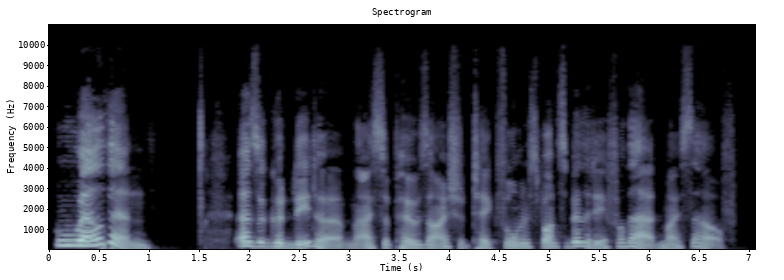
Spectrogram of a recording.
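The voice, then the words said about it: Character voice with an accent. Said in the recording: “the man with the accent said.”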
